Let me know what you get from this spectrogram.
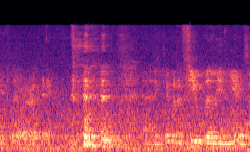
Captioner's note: laughter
